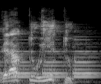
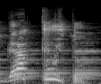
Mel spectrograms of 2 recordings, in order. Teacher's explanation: É muito comum ouvirmos gratuito com o acento tônico no i, em vez de gratuito com acento tônico no u, como orientam as normas urbanas de prestígio.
